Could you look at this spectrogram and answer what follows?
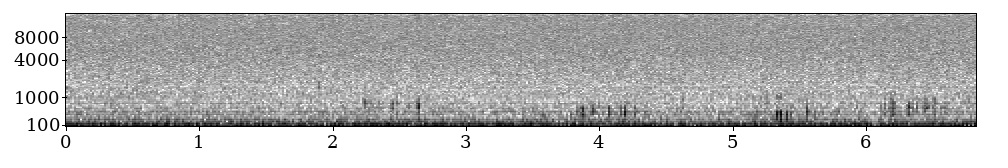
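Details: Stomach noises (bowel sounds) while digesting a Wagyu steak.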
